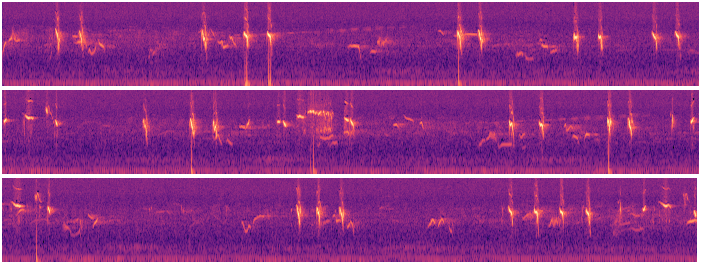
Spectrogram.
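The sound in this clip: Wild birdsong from a field recording: many short, high chirps and quick twittering phrases come in bursts throughout, over a steady low hum.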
